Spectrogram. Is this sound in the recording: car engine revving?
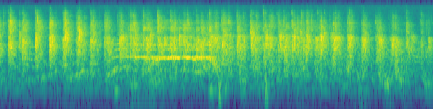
no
